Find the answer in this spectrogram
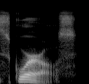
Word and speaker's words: squirrel: The squa cluster at the beginning can be hard.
